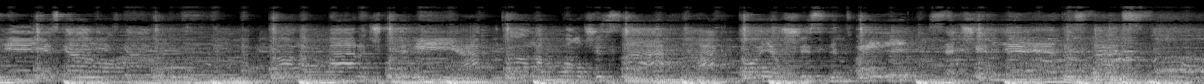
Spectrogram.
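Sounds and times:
loud live rock music: 0.0s - 12.0s
person singing: 0.0s - 12.0s.

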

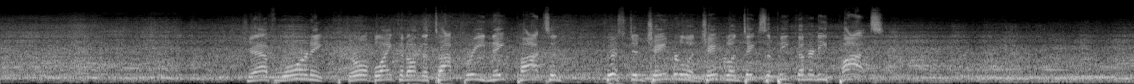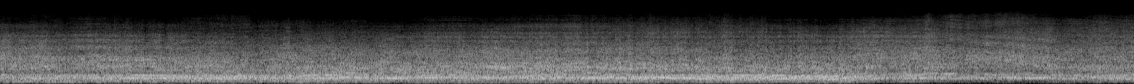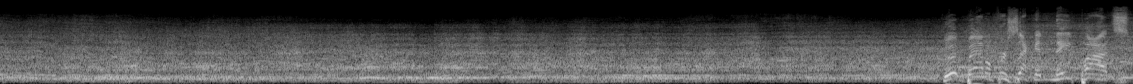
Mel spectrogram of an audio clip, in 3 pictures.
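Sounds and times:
race car engines droning: 0.0s - 34.0s.

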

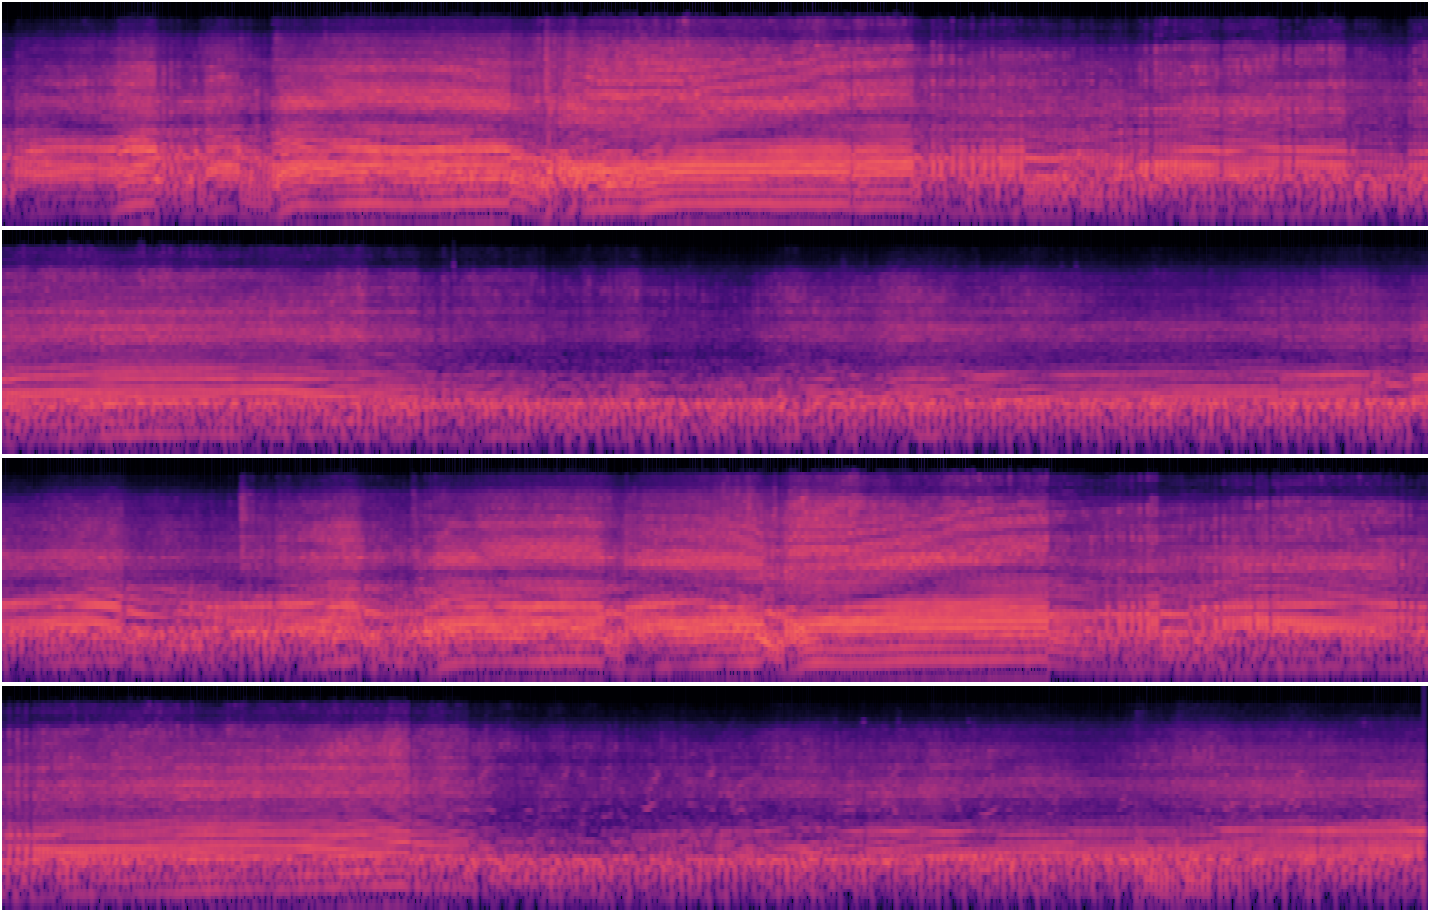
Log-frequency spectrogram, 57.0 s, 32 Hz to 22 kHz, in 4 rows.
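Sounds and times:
small kart engines racing: 0.0s - 57.0s.

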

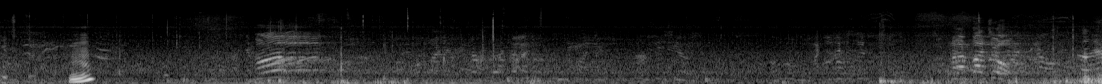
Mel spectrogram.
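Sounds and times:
open-air background noise: 0.0s - 11.0s.

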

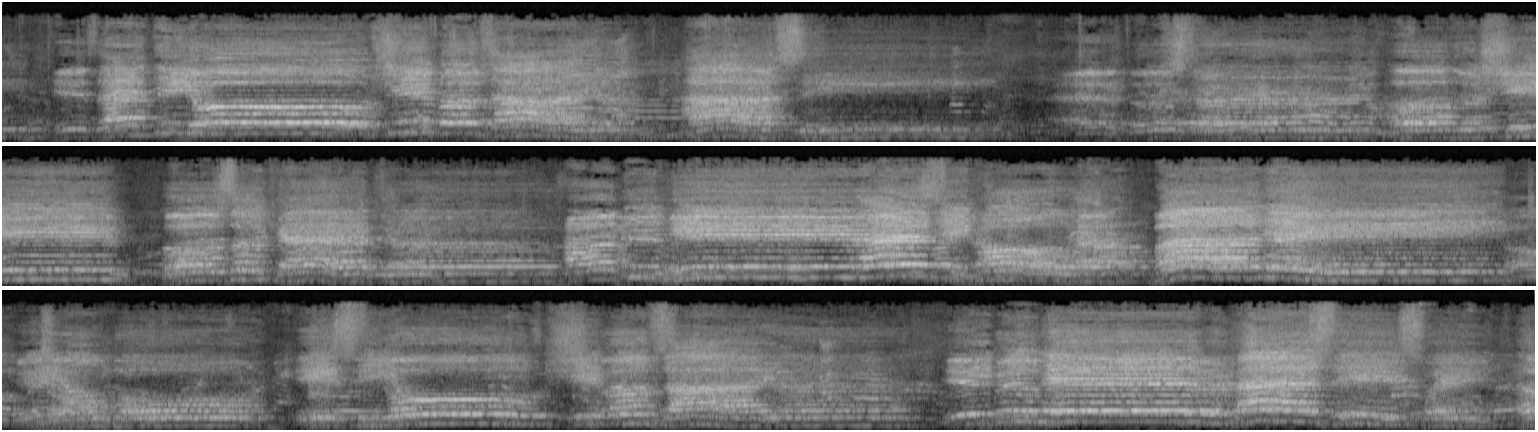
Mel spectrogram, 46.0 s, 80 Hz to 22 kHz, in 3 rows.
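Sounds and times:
congregation singing a hymn: 0.0s - 46.0s.

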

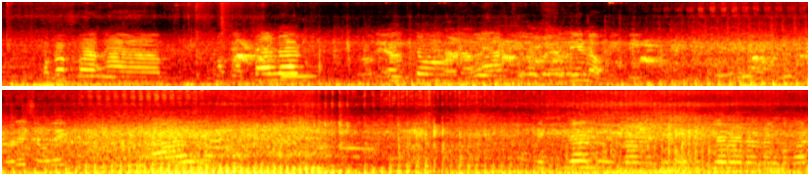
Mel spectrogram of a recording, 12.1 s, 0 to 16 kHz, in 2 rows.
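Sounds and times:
people talking: 0.3s - 9.0s, 10.0s - 12.0s
motorcycle engine running: 0.7s - 12.0s.

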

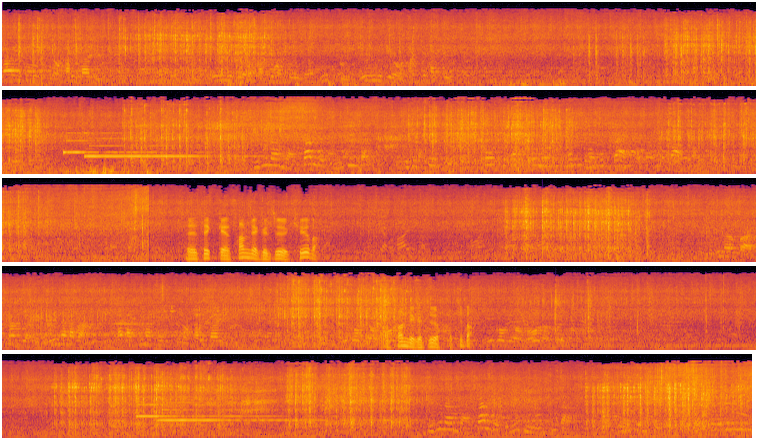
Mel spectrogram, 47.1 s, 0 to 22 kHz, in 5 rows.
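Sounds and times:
skis scraping on snow: 0.0s - 20.8s, 45.0s - 47.0s
indistinct voices: 10.2s - 19.4s, 39.4s - 47.0s.

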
